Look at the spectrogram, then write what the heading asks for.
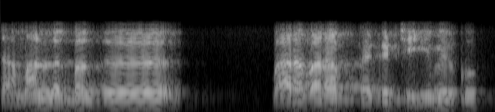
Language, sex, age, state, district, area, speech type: Hindi, male, 45-60, Madhya Pradesh, Gwalior, rural, conversation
